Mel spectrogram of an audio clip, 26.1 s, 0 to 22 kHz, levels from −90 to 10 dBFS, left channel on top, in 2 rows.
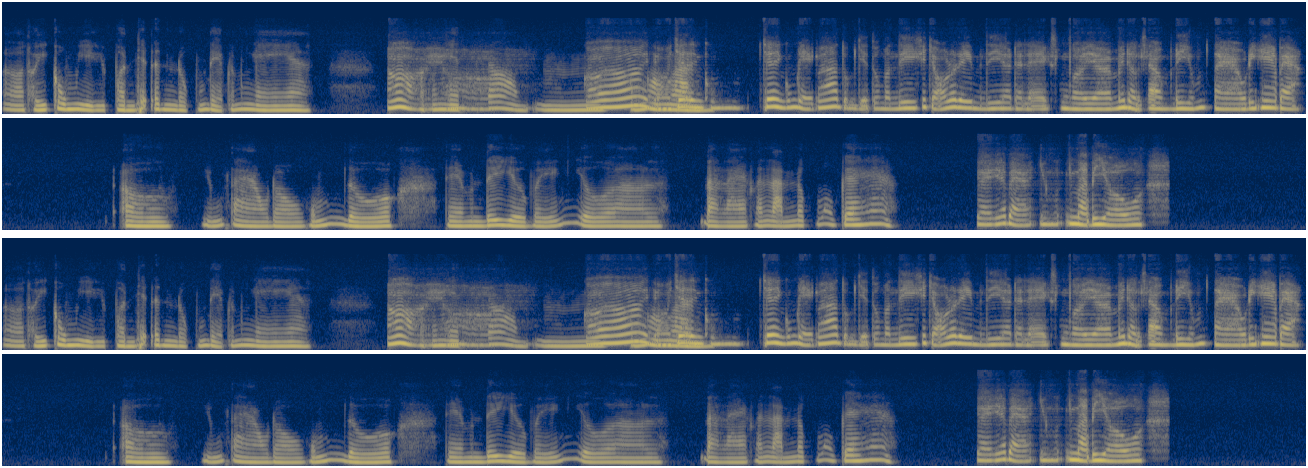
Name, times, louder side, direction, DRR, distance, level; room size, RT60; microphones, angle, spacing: voice 1, 0.0-3.1 3.4-3.5 4.3-7.1 14.2-14.7 15.0-19.7 20.0-22.0, left 1 dB, 30° left, 0.8 m, -19 dB
voice 2, 3.9-5.0 5.8-13.0 22.8-24.7, equal, 5° right, 2.6 m, -18 dB
head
